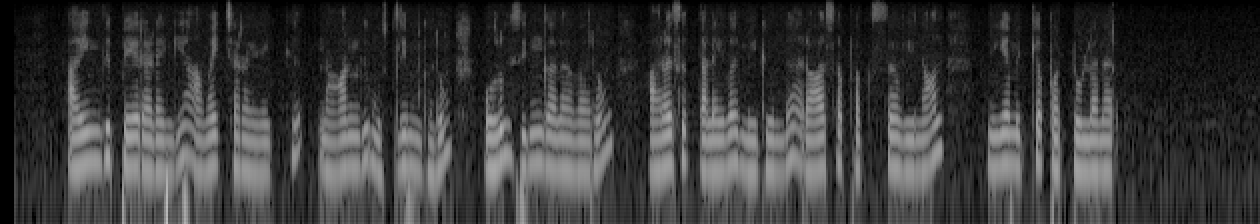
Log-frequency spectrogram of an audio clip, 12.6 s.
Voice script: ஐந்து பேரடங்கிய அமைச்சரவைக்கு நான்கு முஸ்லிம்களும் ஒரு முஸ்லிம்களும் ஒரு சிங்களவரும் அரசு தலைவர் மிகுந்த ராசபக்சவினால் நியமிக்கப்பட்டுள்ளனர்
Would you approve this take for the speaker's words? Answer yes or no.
no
